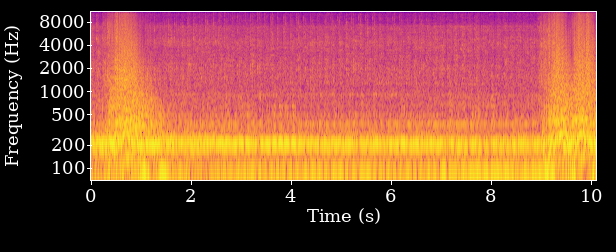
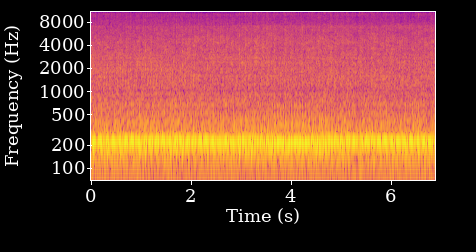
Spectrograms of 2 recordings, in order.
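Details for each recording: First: 1977 bike (KZ1000 or CB750) cold start. Catches and settles into a steady, even idle with two brief throttle blips, no misses or knocks. Normal cold start and idle. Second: 1977 CB750 custom bobber idling during carburetor synchronization, very loud. Steady, even low hum with a slight unevenness: the carbs are a little out of balance, with one cylinder pulling high.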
